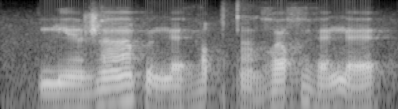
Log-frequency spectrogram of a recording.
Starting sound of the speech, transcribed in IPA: mʲ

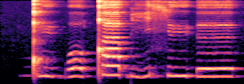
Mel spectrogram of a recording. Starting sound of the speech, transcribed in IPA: ɡ͡ǃ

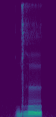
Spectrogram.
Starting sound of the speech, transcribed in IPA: ɡʱ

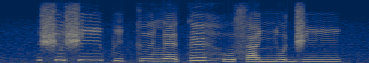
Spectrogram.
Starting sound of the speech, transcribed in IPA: ʃ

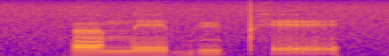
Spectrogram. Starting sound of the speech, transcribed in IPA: œ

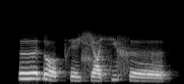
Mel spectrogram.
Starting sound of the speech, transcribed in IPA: əː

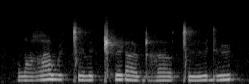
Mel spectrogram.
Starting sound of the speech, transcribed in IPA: ðˤ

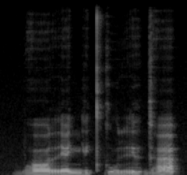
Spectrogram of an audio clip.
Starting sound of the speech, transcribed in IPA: bʱ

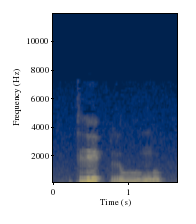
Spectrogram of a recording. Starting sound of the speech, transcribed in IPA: k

